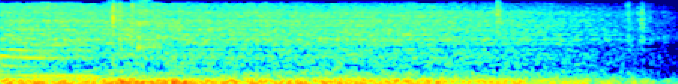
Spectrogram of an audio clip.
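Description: Steady low rumble of road and engine noise inside a moving car's cabin, dying away near the end.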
